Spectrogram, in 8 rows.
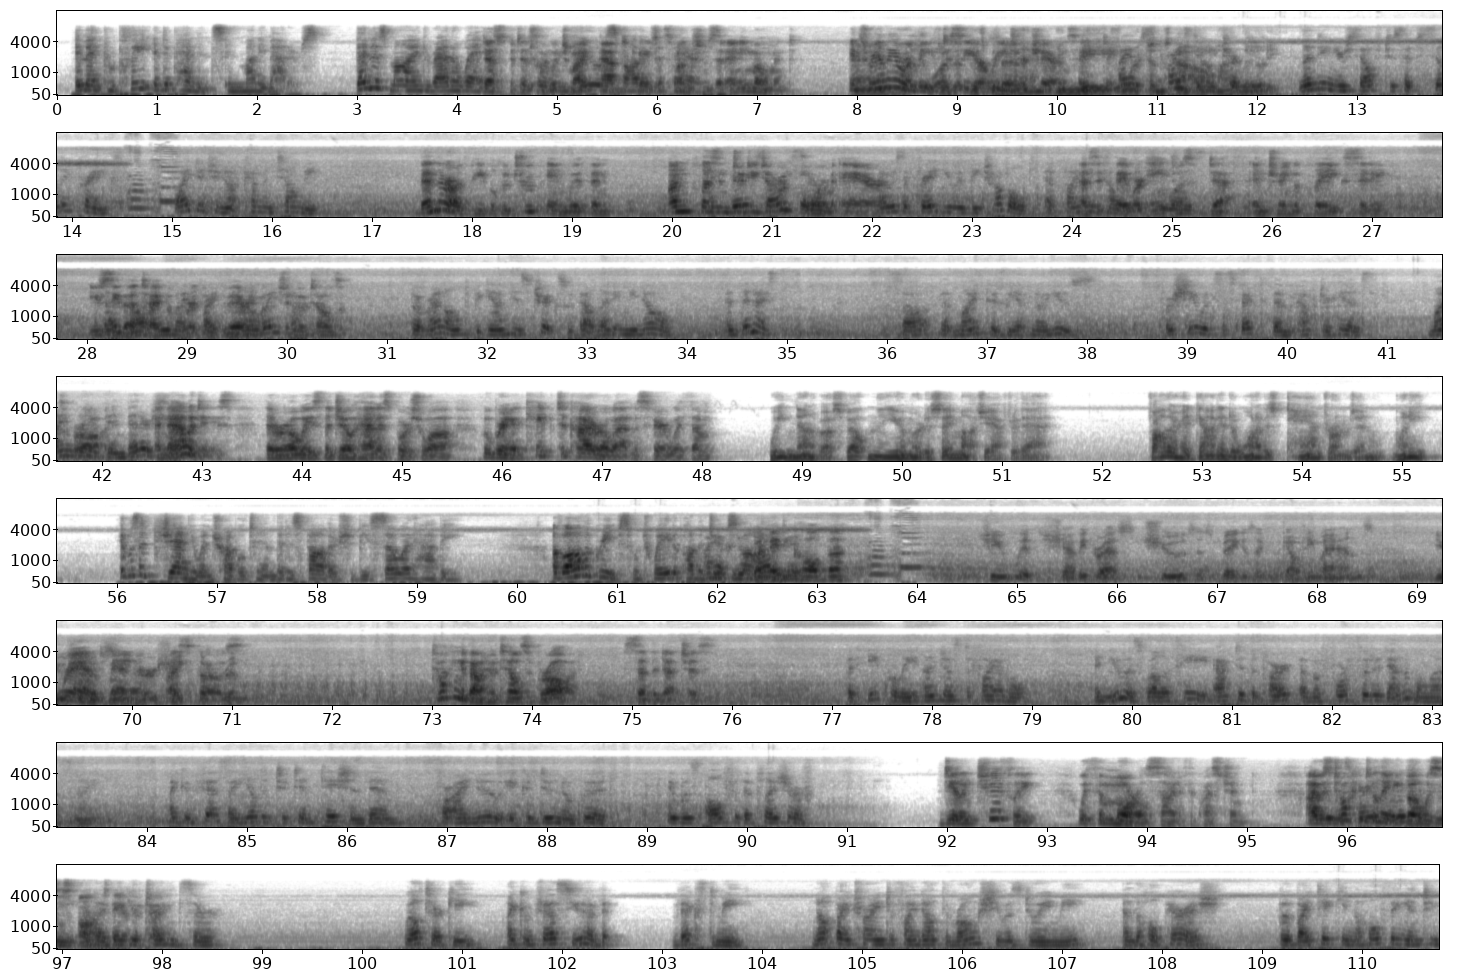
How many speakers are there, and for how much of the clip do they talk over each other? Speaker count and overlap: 5, about 18%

